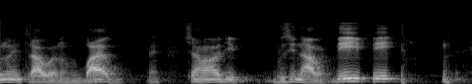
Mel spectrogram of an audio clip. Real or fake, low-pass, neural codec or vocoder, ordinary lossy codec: real; 7.2 kHz; none; none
